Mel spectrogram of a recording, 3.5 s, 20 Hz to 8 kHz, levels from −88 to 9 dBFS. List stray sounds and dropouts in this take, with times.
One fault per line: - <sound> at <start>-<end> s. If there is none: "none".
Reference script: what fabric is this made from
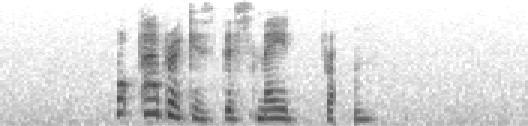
- dropout at 2.2-2.4 s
